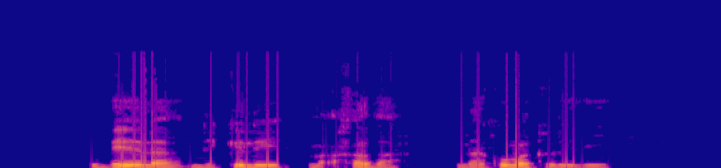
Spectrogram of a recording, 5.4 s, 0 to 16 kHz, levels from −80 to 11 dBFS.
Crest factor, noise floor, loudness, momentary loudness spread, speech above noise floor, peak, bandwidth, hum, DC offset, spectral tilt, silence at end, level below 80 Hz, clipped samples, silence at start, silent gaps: 18 dB; -87 dBFS; -17 LUFS; 20 LU; 70 dB; 0 dBFS; 9.2 kHz; none; under 0.1%; -8.5 dB/octave; 0.85 s; -50 dBFS; under 0.1%; 0.7 s; 3.25-3.39 s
